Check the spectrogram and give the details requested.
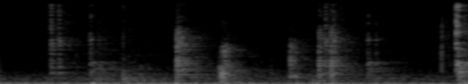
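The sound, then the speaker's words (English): A church tower clock mechanism ticks and clanks, a series of sharp metallic clicks at uneven intervals over a low, steady mechanical hum, in a small, square, sun-filled tower room with massive glass clock faces on each side, the winding mechanisms taking up the entire room. No one speaks. “In the middle of the room sat the clock itself.”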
